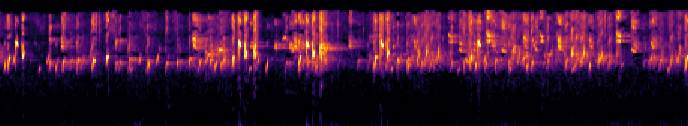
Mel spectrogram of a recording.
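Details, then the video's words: A goldfinch sings a fast, continuous, high-pitched twittering song of tinkling notes and short buzzy trills, with no other clear sounds. "Goldfinch Singing"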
